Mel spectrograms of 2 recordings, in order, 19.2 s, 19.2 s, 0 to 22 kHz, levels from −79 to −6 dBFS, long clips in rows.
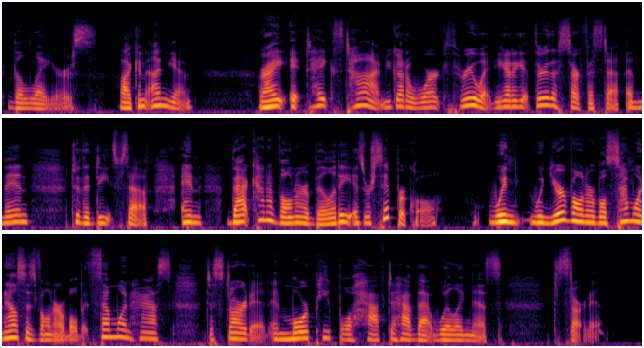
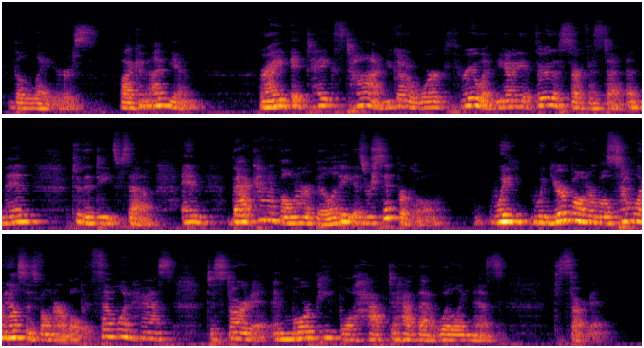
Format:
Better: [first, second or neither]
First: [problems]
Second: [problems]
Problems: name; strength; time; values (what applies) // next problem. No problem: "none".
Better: first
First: none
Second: off-mic speech; far // room echo; slight; dies away in 0.3 s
